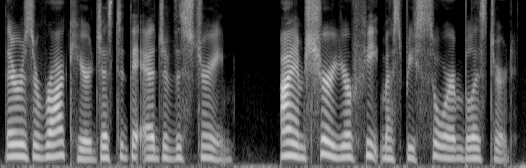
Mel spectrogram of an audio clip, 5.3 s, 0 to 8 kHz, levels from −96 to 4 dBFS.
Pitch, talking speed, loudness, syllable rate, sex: 190 Hz, 250 wpm, -21 LUFS, 5.9 syllables/s, female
